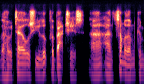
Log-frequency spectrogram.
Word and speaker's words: bach: a bachelor as a batch and they pronounce it with a t but it's kind of it's a shortening of bachelor so it's a bachelor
